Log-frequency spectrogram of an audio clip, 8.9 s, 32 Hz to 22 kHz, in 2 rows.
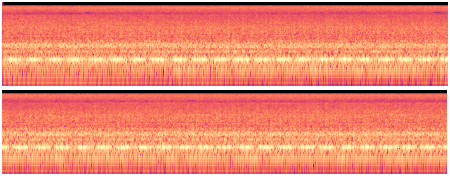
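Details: Hotpoint washing machine on the bed + bath program, final spin at 1400rpm: steady hum with a faint regular knock about twice a second, a weird knocking noise at full spin.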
